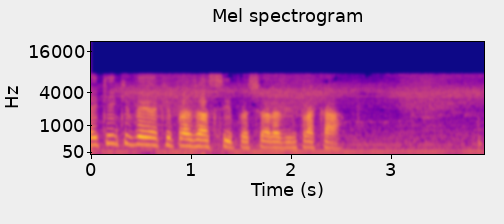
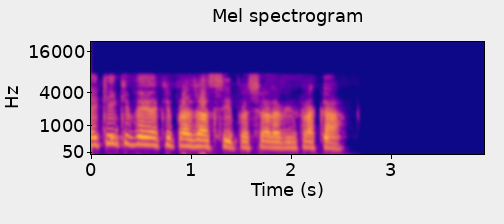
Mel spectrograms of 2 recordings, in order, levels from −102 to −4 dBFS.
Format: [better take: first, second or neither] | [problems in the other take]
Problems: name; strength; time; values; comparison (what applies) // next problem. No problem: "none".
first | noise reduction (neural mask model Resemble Enhance denoiser)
